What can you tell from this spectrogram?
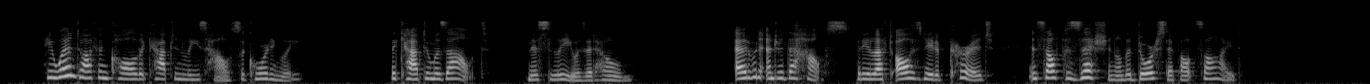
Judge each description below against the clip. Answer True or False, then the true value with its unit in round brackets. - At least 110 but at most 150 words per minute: False (160 wpm)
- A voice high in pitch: True (250 Hz)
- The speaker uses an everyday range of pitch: True (4.1 semitones)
